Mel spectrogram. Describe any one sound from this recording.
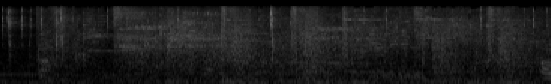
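Game combat effects crackle and clash loudly.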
